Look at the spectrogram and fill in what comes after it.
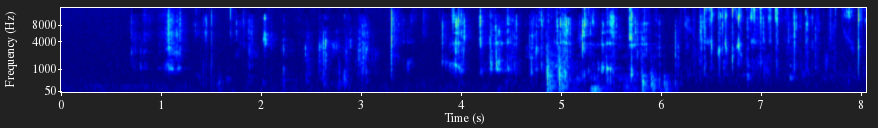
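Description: Close-miked chewing of spicy tteokbokki rice cakes: wet, sticky mouth clicks and chews in an irregular run. It starts about a second in and is loudest around the middle.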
